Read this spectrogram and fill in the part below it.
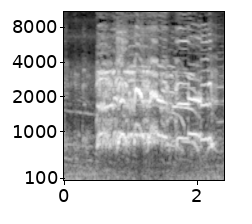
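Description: A rooster crows loudly and close among other chickens at a pre-dawn pet market in Bocaue, Bulacan, one long drawn-out call over a low murmur of background noise.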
